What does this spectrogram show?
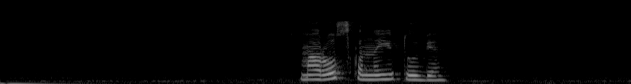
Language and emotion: Russian, neutral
